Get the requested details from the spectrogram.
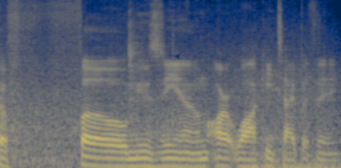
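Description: Against noticeable background noise, a man's fairly low voice comes through in a dry sound with no echo. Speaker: mural project organizer. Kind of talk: interview. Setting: outdoors. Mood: relaxed, hopeful. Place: tunnel cave. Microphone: lapel.

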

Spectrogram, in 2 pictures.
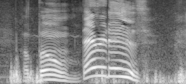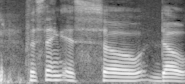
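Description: The sound is dry with no echo, though background noise is noticeable. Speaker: vlogger. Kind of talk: casual vlog chat. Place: street. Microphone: phone near.

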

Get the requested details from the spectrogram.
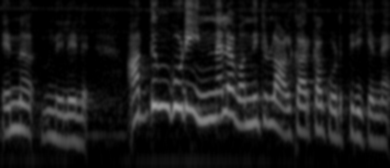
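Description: A woman speaks in a fairly high pitch. Her tone is dark and mellow. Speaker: politician. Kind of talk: press statement / interview. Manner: animated.

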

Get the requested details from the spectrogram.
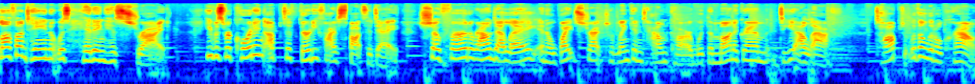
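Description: Music plays in the background as a woman with a fairly high pitch speaks at a moderate pace with lively intonation. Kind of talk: documentary explainer narration.

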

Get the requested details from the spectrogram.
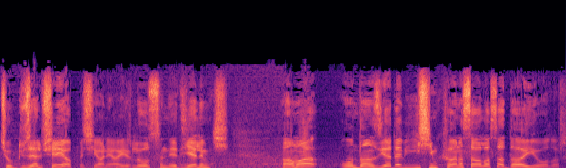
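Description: Pitched high with very wide swings, a man's voice comes through dry with no echo over light background noise. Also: moderate pace. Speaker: passerby; interviewee. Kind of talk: street interview. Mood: complaining about work conditions. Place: street.

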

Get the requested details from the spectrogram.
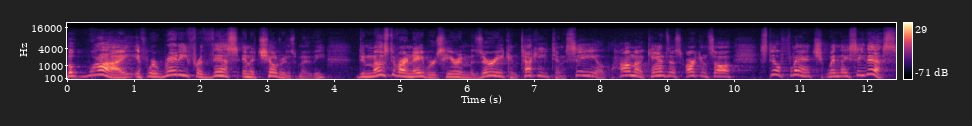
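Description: A man's raised, projected voice with very wide pitch swings, at a fairly slow pace. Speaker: preacher. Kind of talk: sermon. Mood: wry, sarcastic, occasional laughs. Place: church. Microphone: podium.

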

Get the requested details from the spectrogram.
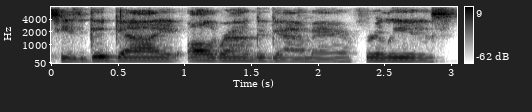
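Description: Monotone, flat intonation at a moderate pace, in an American accent. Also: man. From Chicago. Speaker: MMA fighter; interviewee. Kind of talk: casual interview. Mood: relaxed, candid. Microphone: video call.

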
